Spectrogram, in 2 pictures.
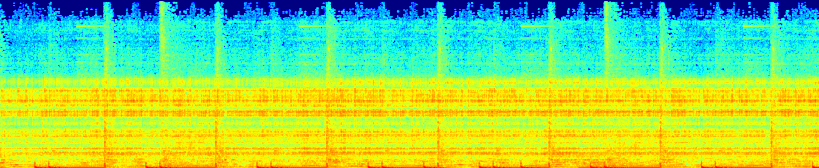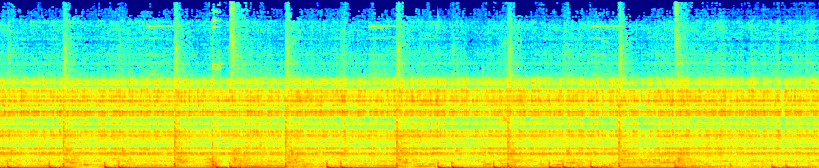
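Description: A vacuum pump runs continuously, pulling vacuum on a sealed bag over a carbon fiber logo inlay, with a loud steady hum and a fast rhythmic throbbing pulse and no talk.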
